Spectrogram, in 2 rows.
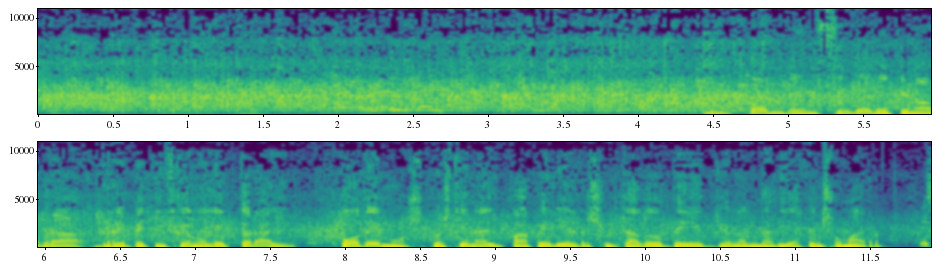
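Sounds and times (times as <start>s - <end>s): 
crowd applause for Sánchez in Ferraz: 0.0s - 11.9s
speech: 4.4s - 11.9s.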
